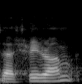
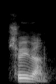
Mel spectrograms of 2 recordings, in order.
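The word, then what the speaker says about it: Sriram: assume your V on Origin how do you pronounce his name correctly yes sir his name is shiram Krishna shiram okay good shiram um you said that heing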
